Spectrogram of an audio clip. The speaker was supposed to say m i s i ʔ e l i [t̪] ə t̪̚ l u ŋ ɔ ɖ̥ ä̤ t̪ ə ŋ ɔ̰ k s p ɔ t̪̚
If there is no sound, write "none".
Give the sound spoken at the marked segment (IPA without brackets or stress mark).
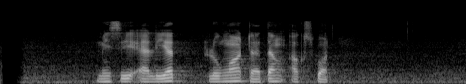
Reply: none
